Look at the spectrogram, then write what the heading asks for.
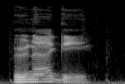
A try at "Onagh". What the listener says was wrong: Surely you don't say the G.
